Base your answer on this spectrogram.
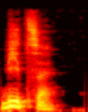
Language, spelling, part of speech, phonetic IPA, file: Russian, биться, verb, [ˈbʲit͡sːə], Ru-биться.ogg
- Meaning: 1. to fight, to struggle 2. to hit (against), to knock (against), to strike 3. to beat, to pulsate 4. to writhe, to toss about 5. to exercise oneself, to drudge, to toil 6. to break, to smash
